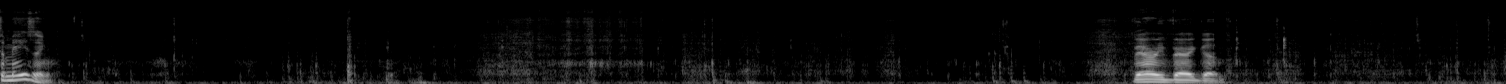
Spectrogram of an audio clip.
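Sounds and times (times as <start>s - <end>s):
faint chewing: 0.6s - 4.6s, 12.3s - 15.0s
small clicks and rustles: 0.6s - 10.9s, 12.3s - 15.0s.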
